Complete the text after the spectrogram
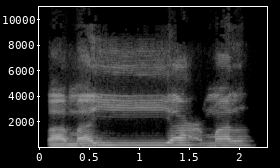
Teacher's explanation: Contohnya miwa, miwa, famayyamal. Riwayat kita nun mati ketemu ya itu mesti pakai gunnah, mesti pakai dengungan. Famay nggak boleh, mesti famay.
